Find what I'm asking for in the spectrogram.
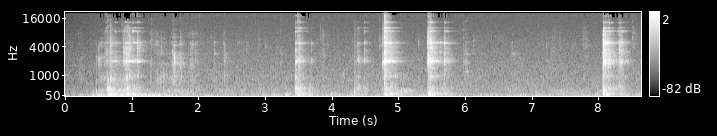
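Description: Ice cubes are dropped by hand into a rocks glass, filling it about three-quarters full for a gin old fashioned. They clink and clatter in a rattling pour, followed by several sharp, bright individual clinks spaced out over a few seconds, fairly loud with no talking.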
